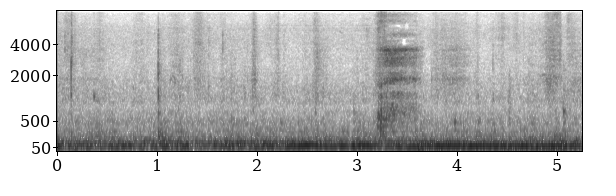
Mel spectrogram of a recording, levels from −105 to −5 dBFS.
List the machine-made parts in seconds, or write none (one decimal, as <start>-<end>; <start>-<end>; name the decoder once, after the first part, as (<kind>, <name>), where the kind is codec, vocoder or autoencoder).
2.1-3.6 (vocoder, Vocos)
